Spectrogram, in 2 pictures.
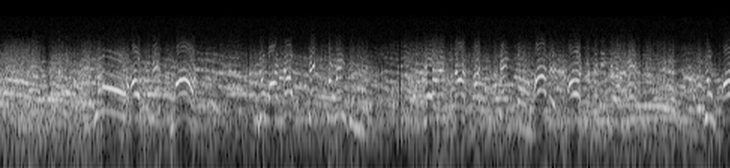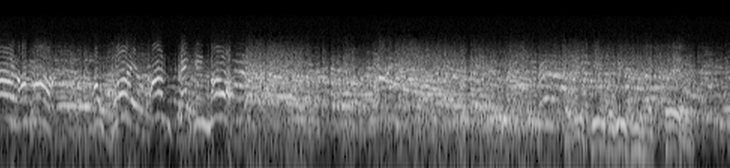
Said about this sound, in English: It looked for a minute as if Susan B. Anthony had this crowd won over. But they just won't allow any mention of voting on those resolutions. The crowd, you can hear them. They're going wild. They're shouting. They're screaming.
